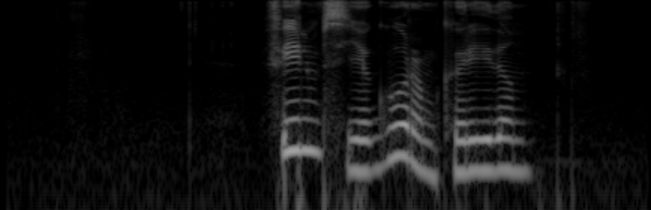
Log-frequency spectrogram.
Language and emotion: Russian, sad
